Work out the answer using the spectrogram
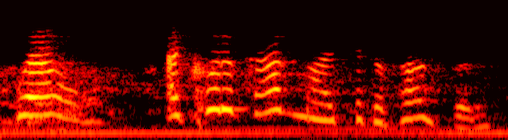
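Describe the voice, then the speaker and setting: Heavily acted and giddy, a woman voices a scatterbrained American wife putting on a posh English act in 1940s radio-comedy fashion, full of chirpy, muddled slang like blimey and governor. Her very high, bright voice swings widely in pitch with a forceful tone at a moderate pace, and the poor audio has a little hiss or hum.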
